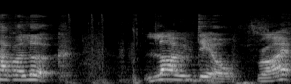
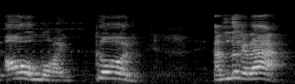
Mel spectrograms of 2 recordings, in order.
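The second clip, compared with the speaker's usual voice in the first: real shock; 4 semitones higher, 4 dB louder than usual. Real, not acted. Shock at transfer news.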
